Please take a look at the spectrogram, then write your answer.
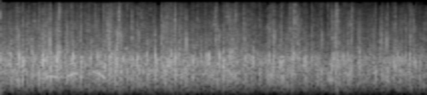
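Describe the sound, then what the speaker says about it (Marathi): Steady clapping from a TV comedy show studio audience after a performance, loud and continuous throughout with no breaks. "म्हणजे बनेसाठी टाळ्या."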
